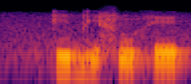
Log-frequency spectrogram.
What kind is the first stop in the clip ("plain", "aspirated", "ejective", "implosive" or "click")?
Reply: plain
